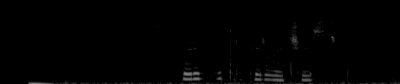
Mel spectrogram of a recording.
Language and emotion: Russian, neutral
